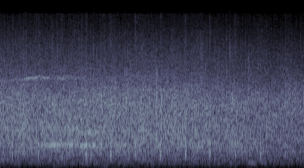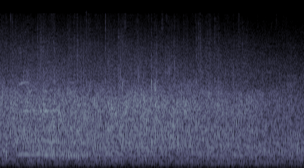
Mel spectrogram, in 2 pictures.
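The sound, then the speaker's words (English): Applause at a combat sports event after a fighter wins by choke submission: a loud, continuous crowd of clapping hands that holds steady for several seconds, then eases slightly toward the end. “Applause.”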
